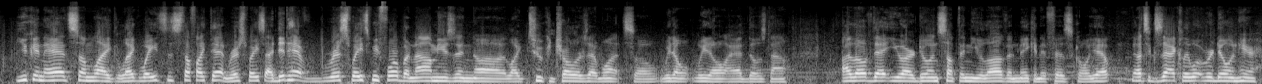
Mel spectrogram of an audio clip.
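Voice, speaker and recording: Over noticeable background noise, a man with a fairly high pitch talks at a very fast pace with hardly any pauses, very even loudness and ordinary pitch variation. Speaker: gaming streamer. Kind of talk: live stream chat.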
